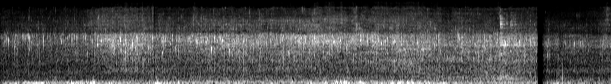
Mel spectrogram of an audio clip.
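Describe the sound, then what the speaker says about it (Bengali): Oil sizzles and spits steadily as koi fish (climbing perch) fries in a pan over a wood-fired stove, a continuous close crackling hiss that cuts off briefly near the end. "তো কই মাছ ওইদিকে ভাজা হোক"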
